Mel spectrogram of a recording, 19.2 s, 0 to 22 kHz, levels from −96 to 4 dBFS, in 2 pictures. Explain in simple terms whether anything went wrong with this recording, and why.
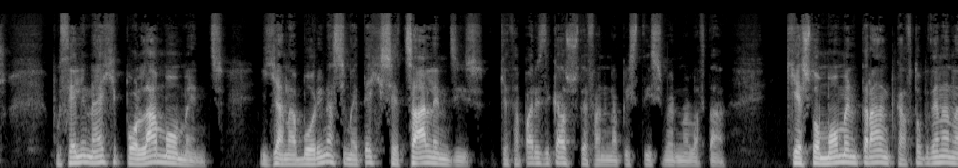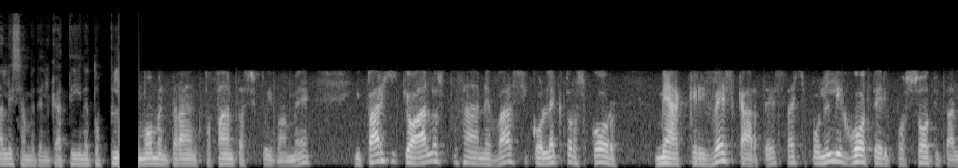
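At 10.77 seconds the speech suddenly turns dull and boxy, as if heard through a phone, and stays that way to the end. Just before the change there is a brief gap of about 0.2 seconds, and afterwards a faint new background hiss sits under the voice, though the loudness stays the same. Everything above about 3.8 kHz is gone. This is likely an input switched to a poorer device, with the recording jumping to a lower-quality microphone that cannot capture the higher, crisper sounds.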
